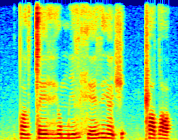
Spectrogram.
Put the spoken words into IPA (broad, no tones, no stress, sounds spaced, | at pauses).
tˤ ɛ̃ z ǀ e ɦ e̤ ʊ̯ m i z x e z j ɛ̃ ʃ | ǁ ʏ dˤ œ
